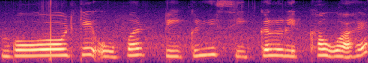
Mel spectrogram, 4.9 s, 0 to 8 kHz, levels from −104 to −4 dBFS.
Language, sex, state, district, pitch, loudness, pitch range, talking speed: Hindi, female, Haryana, Jhajjar, 250 Hz, -14 LUFS, 225-270 Hz, 95 wpm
